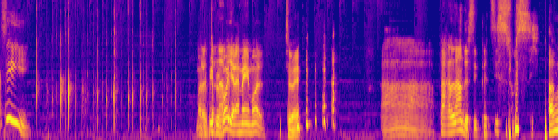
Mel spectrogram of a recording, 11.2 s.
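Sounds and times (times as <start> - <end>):
speech: 0.0 - 0.7, 3.9 - 6.6, 7.6 - 11.1
applause, hand clapping: 0.6 - 3.6
laughter: 5.8 - 6.8.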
